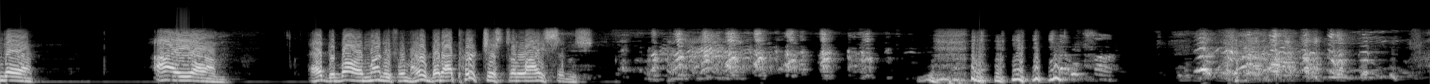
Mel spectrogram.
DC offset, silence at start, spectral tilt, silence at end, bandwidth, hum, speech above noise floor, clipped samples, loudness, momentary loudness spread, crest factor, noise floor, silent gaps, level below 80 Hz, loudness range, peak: under 0.1%; 0 s; -7.5 dB/octave; 0 s; 6.4 kHz; none; 40 dB; under 0.1%; -15 LUFS; 14 LU; 12 dB; -55 dBFS; 11.30-11.52 s; -48 dBFS; 5 LU; -4 dBFS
